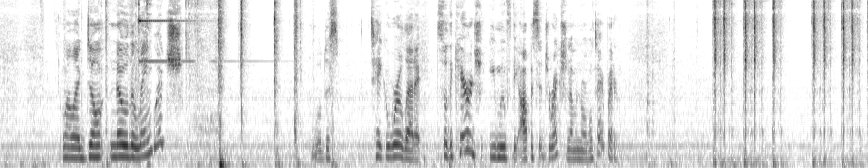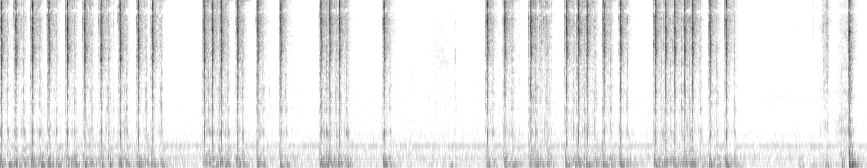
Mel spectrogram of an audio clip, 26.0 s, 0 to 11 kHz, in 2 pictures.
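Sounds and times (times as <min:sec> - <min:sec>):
manual typewriter keys clacking: 0:10.7 - 0:15.5, 0:16.1 - 0:19.0, 0:20.3 - 0:24.1, 0:25.2 - 0:26.0.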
